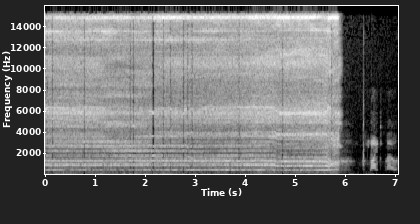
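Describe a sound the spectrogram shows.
A small drone's propellers buzz with a loud, steady high whine close by.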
